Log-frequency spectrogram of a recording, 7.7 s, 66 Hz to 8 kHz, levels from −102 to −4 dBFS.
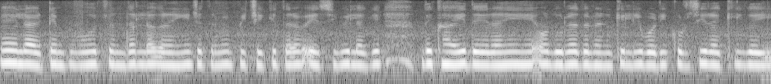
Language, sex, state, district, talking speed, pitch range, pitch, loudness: Hindi, female, Bihar, Bhagalpur, 240 wpm, 205-215 Hz, 210 Hz, -15 LUFS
